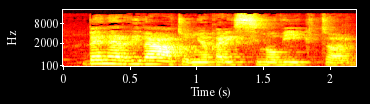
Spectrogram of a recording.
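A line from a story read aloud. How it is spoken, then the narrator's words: Plain. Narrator (Italian): disse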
